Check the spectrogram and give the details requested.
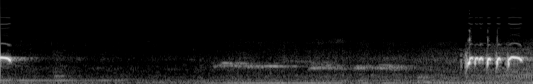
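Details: Local wild zebra dove, known as a punden dove: quiet, low drawn-out coos, then one loud phrase of four rapid rolling notes ending in a longer whistled coo.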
